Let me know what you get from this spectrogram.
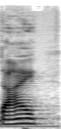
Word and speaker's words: Day: And then the Dai, D-A-Y, but it's pronounced Dai, Bible is just about to be finished as well.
